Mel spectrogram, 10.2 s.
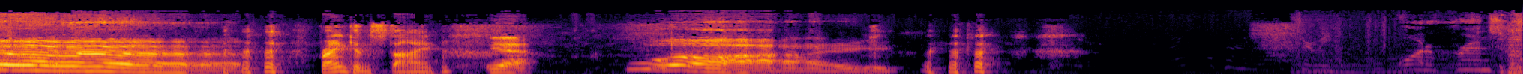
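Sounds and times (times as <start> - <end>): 
person screaming: 0.0 - 1.6, 4.2 - 5.7
speech: 1.8 - 3.6, 4.2 - 6.7, 9.9 - 10.1.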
